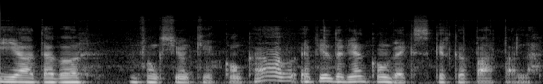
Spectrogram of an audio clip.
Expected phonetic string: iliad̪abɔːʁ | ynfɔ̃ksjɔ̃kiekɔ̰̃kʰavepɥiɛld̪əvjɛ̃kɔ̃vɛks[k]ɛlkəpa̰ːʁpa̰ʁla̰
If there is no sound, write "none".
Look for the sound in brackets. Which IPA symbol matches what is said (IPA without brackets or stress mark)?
k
